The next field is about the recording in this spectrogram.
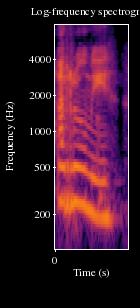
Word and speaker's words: Rumi: I thought it was like R-O-O-M-I-E. – Oh, I don't know. How would you pronounce Rumi? – Rumi. Just roll the R.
